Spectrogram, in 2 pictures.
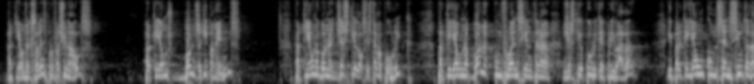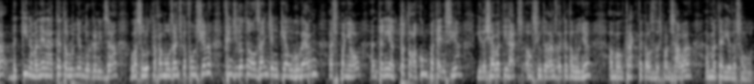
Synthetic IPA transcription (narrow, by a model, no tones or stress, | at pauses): pəɾkɛjaunzəksəlenspɾufəsiunalˠs | pəɾkɛjaunzbɔnzəkipəmens | pəɾkɛjaunəβɔnəʒəst̪ioðəlˠsist̪eməpuβlikpəɾkɛjaunəβɔnəkuɱfluɛnsiəent̪ɾəʒəst̪iopuβlikəipɾiβaðə | ipəɾkɛjauŋkunsɛnsːiwt̪əðaðəkinəməneɾəːkət̪əluɲəɛmnd̪uɾɣənid͡zaləsəlut̪kəfamɔlˠzaɲskəfunsionəfinzit̪ot̪ənəlˠzaɲzəŋkɛəlˠɣuβ̞ɛrnəspəɲɔlˠənt̪əniət̪ot̪ələkumpət̪ɛnsiə | iðəʃaβət̪iɾad͡zəlˠsiuwt̪əðanzðəkət̪əluɲə | əmbəlˠt̪ɾak̚t̪əkəlzðəspənsaβəːmːət̪ɛɾiəðəsəlṵt̪̚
